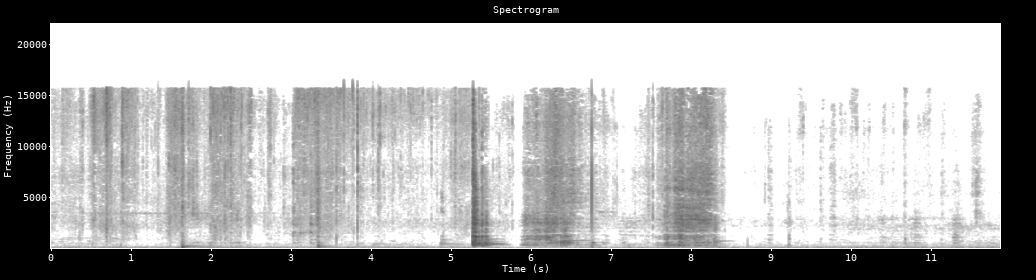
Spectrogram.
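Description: Large aluminium basin being handled and carried on a grassy bank: a few knocks against the metal, one with a short ring, then scraping and rustling against the ground.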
